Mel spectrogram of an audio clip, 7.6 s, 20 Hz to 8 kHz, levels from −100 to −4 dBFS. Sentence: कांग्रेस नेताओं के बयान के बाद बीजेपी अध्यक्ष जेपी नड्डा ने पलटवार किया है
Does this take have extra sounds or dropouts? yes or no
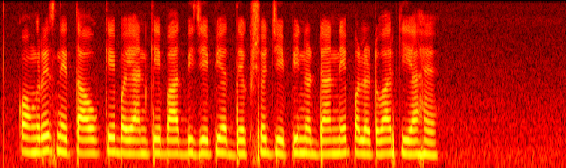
no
